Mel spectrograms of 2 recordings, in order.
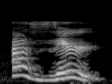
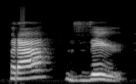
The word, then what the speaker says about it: prazer: So, prazer means pleasure. Prazer. My students also struggle with this pronunciation, so it's not prazer. Prazer. No, it's not like that. It's prazer. Close your mouth.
